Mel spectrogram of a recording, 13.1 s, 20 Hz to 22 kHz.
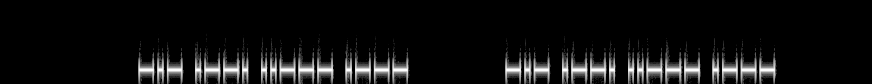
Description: Morse code, heard as a keyed tone, about 17 wpm, 700 Hz. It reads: KP2J KP2J
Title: DXCC-100 Call Signs - 4 Characters - Repeated 2x - 17wpm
